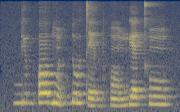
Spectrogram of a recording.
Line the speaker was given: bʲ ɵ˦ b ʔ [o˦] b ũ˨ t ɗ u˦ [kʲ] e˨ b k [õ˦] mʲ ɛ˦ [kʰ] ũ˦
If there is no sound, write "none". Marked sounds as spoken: ɔ˦, t, õ˨, kʰ

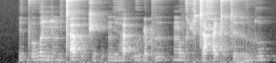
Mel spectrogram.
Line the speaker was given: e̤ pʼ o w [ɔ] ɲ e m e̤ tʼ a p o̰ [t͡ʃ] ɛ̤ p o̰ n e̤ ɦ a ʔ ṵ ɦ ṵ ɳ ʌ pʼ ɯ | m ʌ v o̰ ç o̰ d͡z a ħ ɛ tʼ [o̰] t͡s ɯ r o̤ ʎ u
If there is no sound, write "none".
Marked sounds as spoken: ʌ, t͡ʃ, o̰

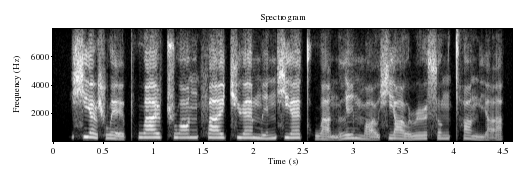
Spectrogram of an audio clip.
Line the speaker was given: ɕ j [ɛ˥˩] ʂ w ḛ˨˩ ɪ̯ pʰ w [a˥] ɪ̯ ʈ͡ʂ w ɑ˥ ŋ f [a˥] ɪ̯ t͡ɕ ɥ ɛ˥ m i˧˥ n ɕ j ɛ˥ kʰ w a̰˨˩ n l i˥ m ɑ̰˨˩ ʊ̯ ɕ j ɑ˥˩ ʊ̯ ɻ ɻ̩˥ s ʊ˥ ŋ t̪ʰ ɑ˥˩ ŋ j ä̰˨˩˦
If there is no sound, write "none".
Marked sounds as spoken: ɛ˥˩, a˥, a˥

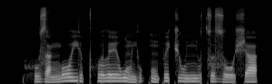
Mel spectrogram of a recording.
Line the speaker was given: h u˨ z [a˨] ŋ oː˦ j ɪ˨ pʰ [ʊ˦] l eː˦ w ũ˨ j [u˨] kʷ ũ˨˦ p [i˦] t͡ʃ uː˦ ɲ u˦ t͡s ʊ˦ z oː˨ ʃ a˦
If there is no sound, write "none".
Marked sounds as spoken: a˨, ʊ˦, u˦, e˦

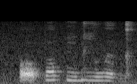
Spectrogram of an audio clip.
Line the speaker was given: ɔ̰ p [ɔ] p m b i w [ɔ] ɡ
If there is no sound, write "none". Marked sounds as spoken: ɔ, ə

